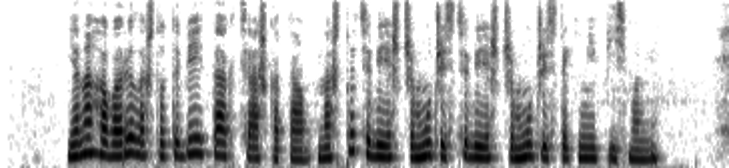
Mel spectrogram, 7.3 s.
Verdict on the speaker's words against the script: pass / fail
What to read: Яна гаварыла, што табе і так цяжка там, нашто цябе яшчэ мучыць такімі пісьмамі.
fail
